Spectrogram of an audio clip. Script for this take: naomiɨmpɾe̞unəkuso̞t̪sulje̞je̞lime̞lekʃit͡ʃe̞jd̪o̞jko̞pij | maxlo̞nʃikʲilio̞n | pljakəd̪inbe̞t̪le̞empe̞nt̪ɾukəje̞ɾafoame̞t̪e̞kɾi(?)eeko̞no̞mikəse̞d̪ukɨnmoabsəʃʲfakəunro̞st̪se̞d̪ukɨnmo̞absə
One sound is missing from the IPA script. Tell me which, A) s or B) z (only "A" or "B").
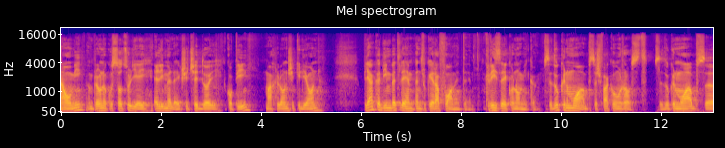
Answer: B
